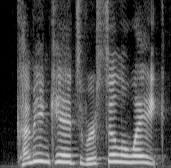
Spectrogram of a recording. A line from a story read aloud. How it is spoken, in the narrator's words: yell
